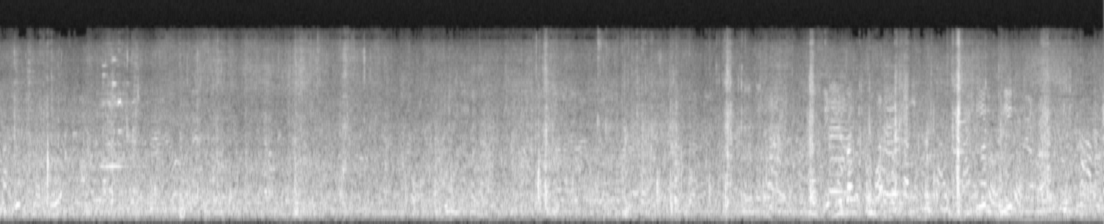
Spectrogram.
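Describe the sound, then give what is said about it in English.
Water sloshing steadily around a small rowing boat used as a gondola to cross the water, with occasional sharp knocks and splashes over a constant outdoor wash, and indistinct voices murmuring in the background. “Okay, it's like a rowing boat, so yep.”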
